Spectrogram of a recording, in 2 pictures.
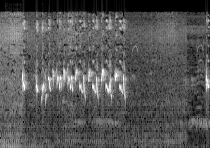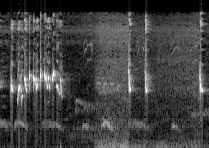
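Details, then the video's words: Female yellow-vented bulbul calling the male with long, rapid strings of bubbly up-and-down chirps, a pause, another rolling run, then scattered single sharp notes. "SUARA BURUNG TRUCUKAN BETINA MEMANGGIL JANTAN"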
